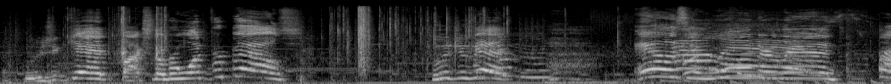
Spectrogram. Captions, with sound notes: who did you get? Box number one for Bells, who did you get? (gasps) Alice in wonderland!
